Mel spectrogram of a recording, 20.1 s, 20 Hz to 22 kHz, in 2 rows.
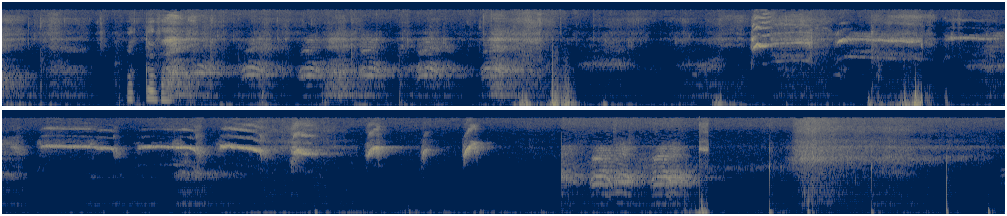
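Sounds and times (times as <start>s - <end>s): birds chattering: 1.7s - 5.2s
birds whistling calls: 7.5s - 14.9s.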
